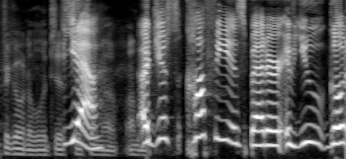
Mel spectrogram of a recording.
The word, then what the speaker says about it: Ko-fi: I got rid of Patreon and I went to, I think it's supposed to be pronounced coffee, but it's KO-FI.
